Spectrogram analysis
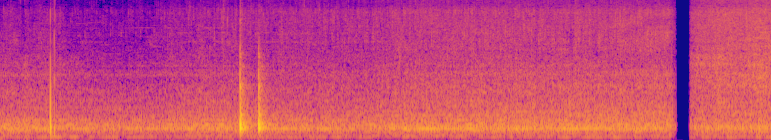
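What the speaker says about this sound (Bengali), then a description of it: "এখন এই সম্পূর্ণ গুঁড়া মশলা কষানোর জন্য দিয়ে দিলাম সামান্য একটু পানি দিয়ে এখন সম্পূর্ণ মশলাটাকে খুব ভালো করে কষিয়ে নেব" Ground spice paste thinned with a little water fries in a pan for a rohu fish curry with potatoes and pointed gourd, making a steady low sizzle with a few sharp stirring clicks near the start.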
